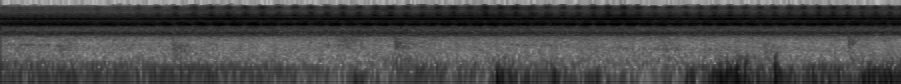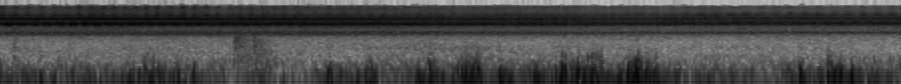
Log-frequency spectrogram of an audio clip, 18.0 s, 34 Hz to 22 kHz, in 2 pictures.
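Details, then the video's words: Cicadas in wooded countryside of Sakon Nakhon, Thailand, recorded on a GoPro Hero 9: a steady, dense shrill buzz layered in several bands, unbroken throughout, with scattered low thumps and rustling handling noise. "Cicadas Sound"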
